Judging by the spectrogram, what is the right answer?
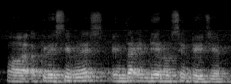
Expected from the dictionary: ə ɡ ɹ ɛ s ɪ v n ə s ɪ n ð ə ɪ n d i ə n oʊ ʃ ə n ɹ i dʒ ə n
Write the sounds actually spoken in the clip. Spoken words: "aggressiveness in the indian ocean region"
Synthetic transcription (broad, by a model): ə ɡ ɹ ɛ s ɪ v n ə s ɪ n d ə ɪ n d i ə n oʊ s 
